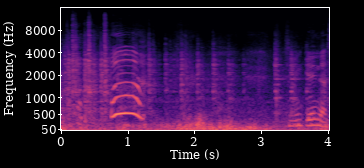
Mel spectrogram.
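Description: A person's voice calls out once with a short note that rises and falls, about a second in. Beneath it is a steady low rumble of wind on the microphone. A few sharp clicks come in the first half second, and voices start talking near the end.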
